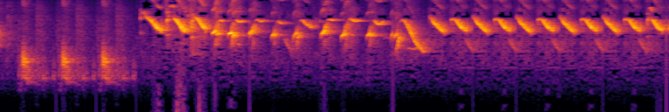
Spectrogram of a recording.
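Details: White-rumped shama lure song meant to provoke contest birds into full song; opens with a few buzzy rasping notes, then a fast, regular run of sharp looping whistles repeated about twice a second.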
